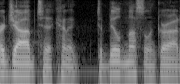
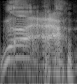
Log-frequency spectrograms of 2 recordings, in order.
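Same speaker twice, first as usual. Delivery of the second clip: sudden high mock yelp of a crack user; a short high joke shriek; mock scream; 14 semitones higher, 5 dB louder than usual. Joking on the podcast about what crack means, mock scream.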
